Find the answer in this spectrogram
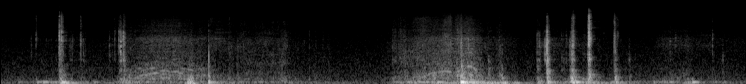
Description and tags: Seat belt unbuckle & buckling
seatbelt, safety, belt, car, click, unclick, buckle, unbuckle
